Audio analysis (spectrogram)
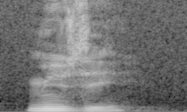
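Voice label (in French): "musee", French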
